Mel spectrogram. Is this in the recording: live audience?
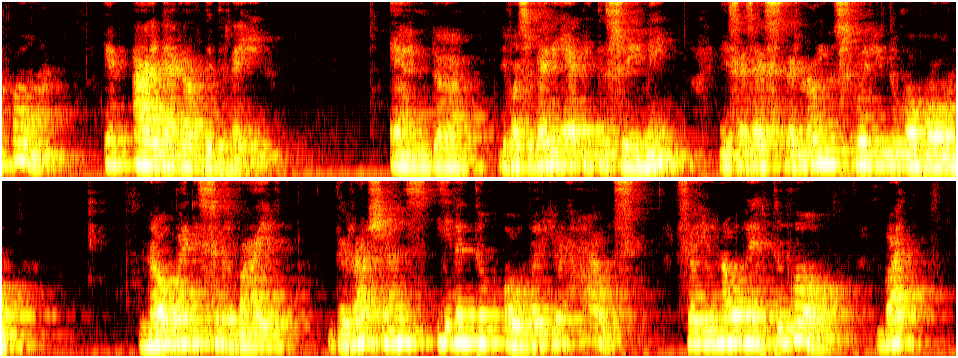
yes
